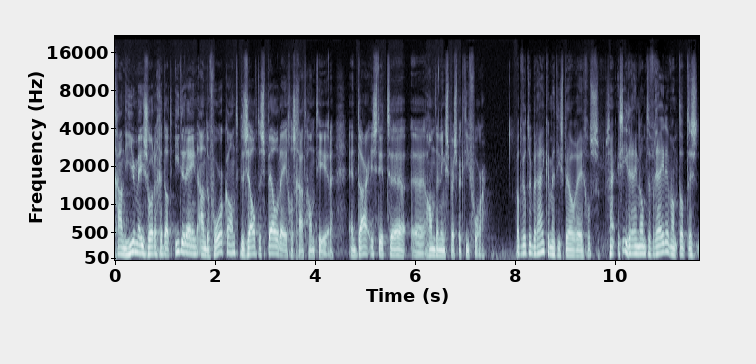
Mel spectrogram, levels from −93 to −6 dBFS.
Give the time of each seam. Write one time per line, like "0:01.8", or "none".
0:02.4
